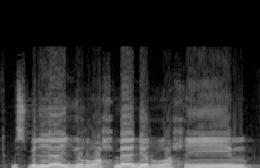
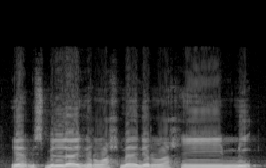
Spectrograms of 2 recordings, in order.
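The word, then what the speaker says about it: بسم الله الرحمن الرحيم: Meskipun ada huruf vokal 'i', tidak ada yang membacanya seperti itu, bahkan Imam terbesar sekalipun. Jadi pangkat tertinggi, Masjidil Haram, juga berakhir pada sukun. Bismillahirrahmanirrahimi. Tidak ada yang mengatakannya seperti itu.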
